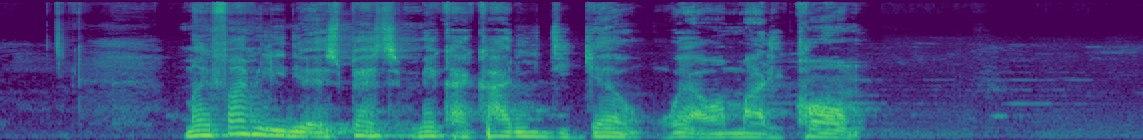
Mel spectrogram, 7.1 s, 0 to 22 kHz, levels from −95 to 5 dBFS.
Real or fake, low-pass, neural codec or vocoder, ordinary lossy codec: real; none; none; none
